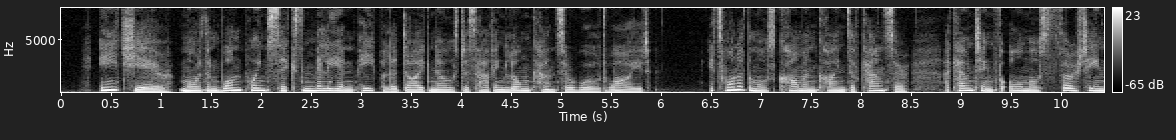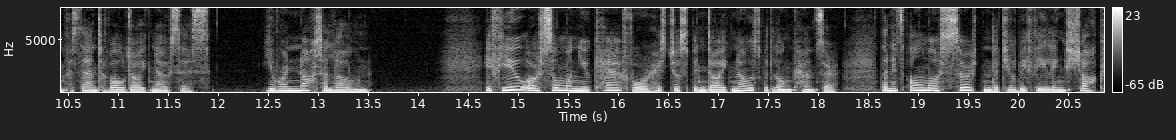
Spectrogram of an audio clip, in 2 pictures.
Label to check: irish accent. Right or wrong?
Right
